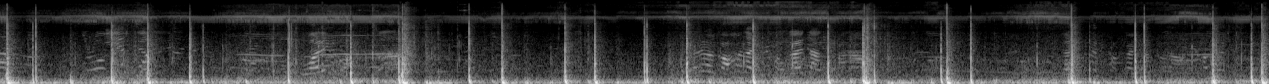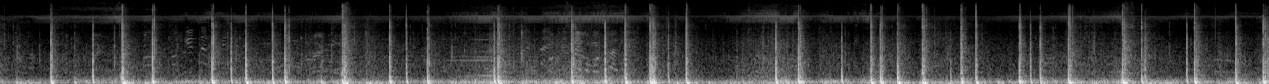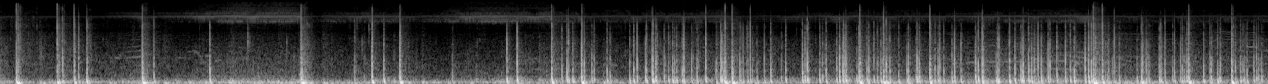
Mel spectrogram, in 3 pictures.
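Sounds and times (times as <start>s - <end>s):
fireworks bangs: 0.0s - 38.0s
fireworks crackling: 0.0s - 38.0s.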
